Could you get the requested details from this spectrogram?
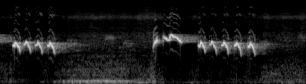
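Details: Sooty-headed bulbul singing as a lure for wild bulbuls: a run of rapid bouncy whistled notes, then a rising wavering note and another quick five-note run, over faint low rumble.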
